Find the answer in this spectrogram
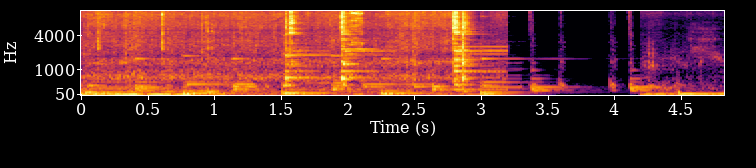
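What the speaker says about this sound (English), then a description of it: "Our ground beef is soft now, so we must cover again and cook for a few minutes." Ground beef sizzling and frying in a pan for stuffed zucchini, a steady crackle with a few louder stirring clatters, then a brief near-silent pause before the sizzle resumes.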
